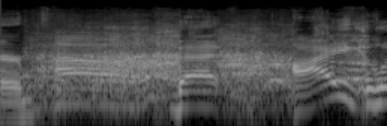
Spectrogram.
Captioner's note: audience laughter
